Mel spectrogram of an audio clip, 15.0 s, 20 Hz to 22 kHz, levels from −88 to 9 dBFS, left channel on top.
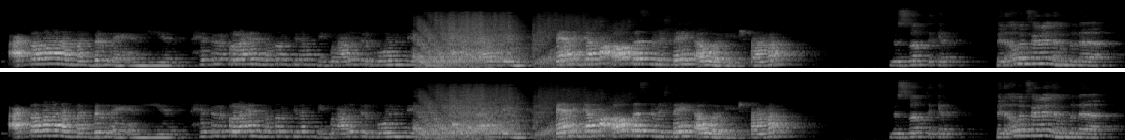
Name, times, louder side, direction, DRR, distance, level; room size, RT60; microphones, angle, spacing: voice 1, 0.1-7.0 7.4-10.4, right 1 dB, 75° right, -4 dB, 0.9 m, -31 dB
sound 1, 5.5-9.4, equal, 85° left, 0.6 m, -39 dB
voice 2, 11.9-12.7 13.3-14.6, right 1 dB, 20° right, -4 dB, 0.3 m, -38 dB
2.6 x 2.0 x 3.0 m, 0.76 s
head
